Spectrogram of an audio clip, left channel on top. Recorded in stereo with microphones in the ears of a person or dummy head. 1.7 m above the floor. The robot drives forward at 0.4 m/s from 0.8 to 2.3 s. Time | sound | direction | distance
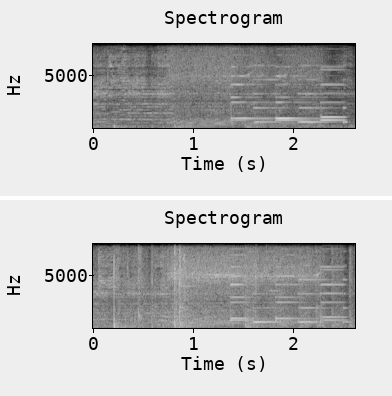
1.4 | a ringtone | 50° right (ahead or behind) | 2 m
